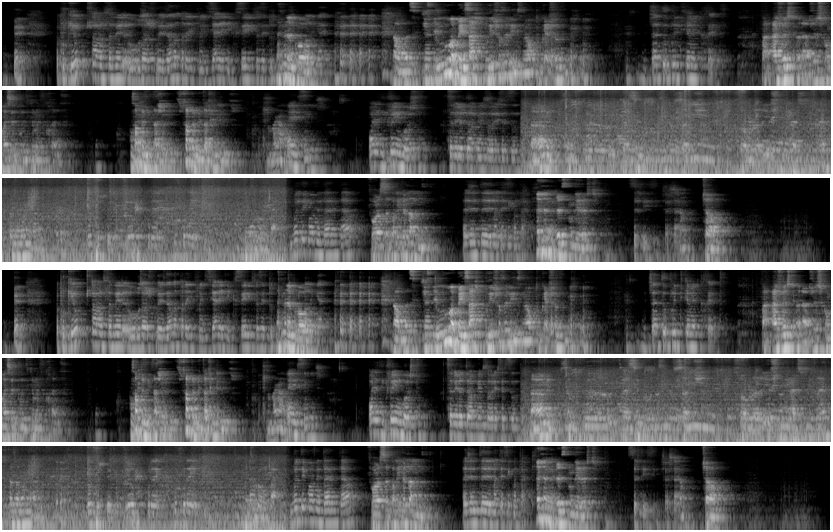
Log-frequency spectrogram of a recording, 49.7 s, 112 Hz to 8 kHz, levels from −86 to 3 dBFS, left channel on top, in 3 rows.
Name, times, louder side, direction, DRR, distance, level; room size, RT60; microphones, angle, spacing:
voice 1, 0.2-0.8 1.1-8.0 8.4-9.0 11.0-11.7 12.5-14.3 18.4-18.5 19.1-19.9 20.6-21.0 21.8-21.9 22.3-23.0 23.9-25.0 25.5-27.1 34.1-34.6 34.9-37.3 38.1-40.2 41.1-41.6 42.4-44.2 45.7-46.9, right 3 dB, 50° right, 1 dB, 1.3 m, -35 dB
voice 2, 5.5-6.1 7.8-11.3 15.2-17.7 19.2-21.0 21.8-22.3 27.1-30.7 31.2-33.9 37.9-38.4 40.5-41.7 43.8-45.1 46.7-46.8 47.2-47.5, right 1 dB, 15° right, -2 dB, 3.4 m, -28 dB
sound 1, 26.9-38.9, equal, 30° left, 1.0 m, -28 dB
12.0 x 7.4 x 8.4 m, 0.87 s
head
